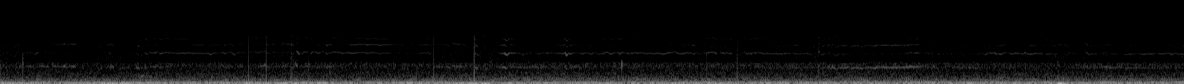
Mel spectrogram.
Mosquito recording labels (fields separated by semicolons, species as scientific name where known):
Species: mosquito; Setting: cup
